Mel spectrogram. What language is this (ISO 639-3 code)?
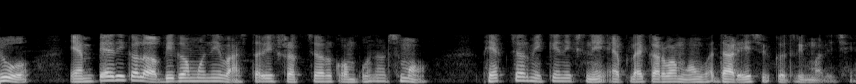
guj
